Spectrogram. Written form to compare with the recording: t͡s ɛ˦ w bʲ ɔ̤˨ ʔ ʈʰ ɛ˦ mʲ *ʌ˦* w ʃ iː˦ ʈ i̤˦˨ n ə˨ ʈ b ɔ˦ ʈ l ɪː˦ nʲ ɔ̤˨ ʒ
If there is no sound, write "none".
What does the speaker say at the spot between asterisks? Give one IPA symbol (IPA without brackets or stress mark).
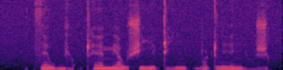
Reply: ɑ˦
